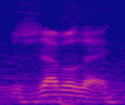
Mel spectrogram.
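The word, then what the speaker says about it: Jaboulet: Then How did you pronounce this one again? Jabolet.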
